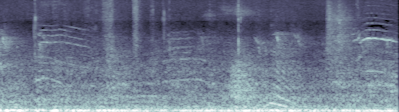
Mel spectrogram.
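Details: Kittens let out of their cage to run and play give a few faint, thin, high-pitched meows, short rising-and-falling cries scattered across the moment over a constant low droning hum.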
